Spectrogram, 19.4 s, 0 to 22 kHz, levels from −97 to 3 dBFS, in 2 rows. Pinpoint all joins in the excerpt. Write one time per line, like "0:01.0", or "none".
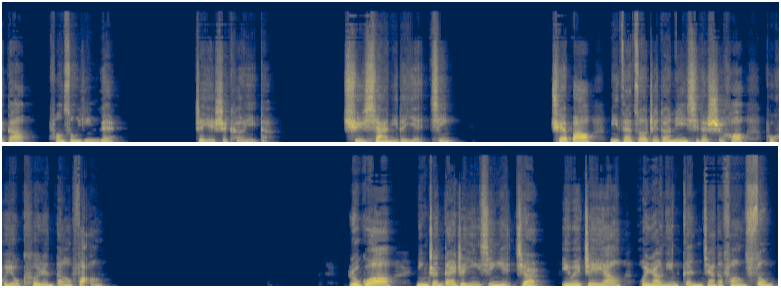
0:04.2
0:16.7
